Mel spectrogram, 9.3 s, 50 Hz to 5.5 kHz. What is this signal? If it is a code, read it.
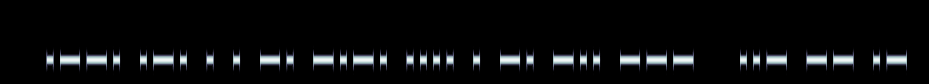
Morse code, heard as a keyed tone, about 18 wpm, 800 Hz. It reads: PREENCHENDO UMA
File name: audios / portugais / portugais texte en clair 1 vitesse 18 mots minutes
